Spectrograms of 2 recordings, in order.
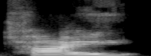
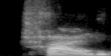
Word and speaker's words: chi: need to sleep um some chai uh practice U Chi practice sorry Mis pronunciation there uh very important you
